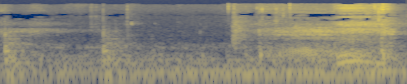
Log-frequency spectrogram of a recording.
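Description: A man drawing a breath in, growing louder from about a second in, just before he starts to sing; a couple of faint mouth clicks come before it.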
